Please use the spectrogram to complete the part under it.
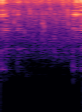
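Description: Fish frying in hot oil with kanthari chili, a loud, close, bright crackling sizzle filling a brief moment, no voices.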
